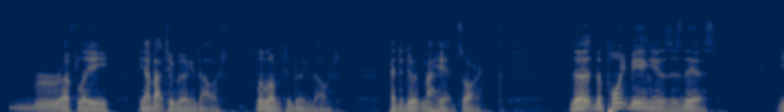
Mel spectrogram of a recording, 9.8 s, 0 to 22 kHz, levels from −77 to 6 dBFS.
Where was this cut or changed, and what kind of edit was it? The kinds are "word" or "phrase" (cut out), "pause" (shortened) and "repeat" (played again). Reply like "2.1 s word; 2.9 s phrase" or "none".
none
